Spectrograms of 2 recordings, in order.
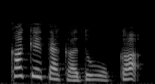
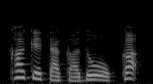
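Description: The two takes are said the same way.

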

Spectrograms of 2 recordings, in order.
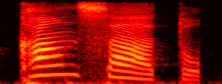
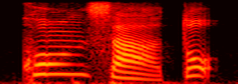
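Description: First: The first vowel is an open 'a' sound. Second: The first vowel is a small rounded 'o' sound. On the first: The speaker calls it wrong. "カンサートと言っているように聞こえました。かではなくて" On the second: The speaker calls it right. "こうですね。口を小さく丸く開けましょう。"

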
